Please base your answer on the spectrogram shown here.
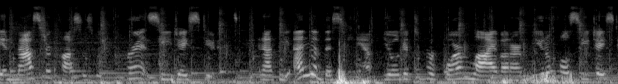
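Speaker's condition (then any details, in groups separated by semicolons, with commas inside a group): No condition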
